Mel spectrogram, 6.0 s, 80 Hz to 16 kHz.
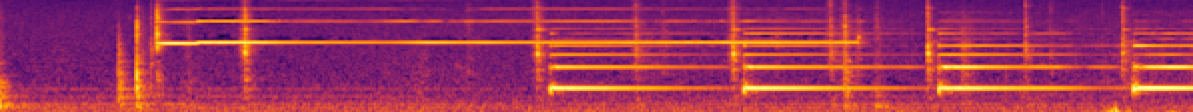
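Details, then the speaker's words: FCI 7100 2D addressable fire alarm control panel sounding through a chime and strobe in fire drill mode: a clear tone repeating about once a second that cannot be acknowledged or silenced until drill mode is exited. "yeah so it's in drill mode right now and since it's in fire drill you can't acknowledge the alarm or silence it"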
